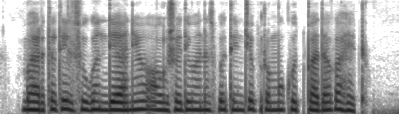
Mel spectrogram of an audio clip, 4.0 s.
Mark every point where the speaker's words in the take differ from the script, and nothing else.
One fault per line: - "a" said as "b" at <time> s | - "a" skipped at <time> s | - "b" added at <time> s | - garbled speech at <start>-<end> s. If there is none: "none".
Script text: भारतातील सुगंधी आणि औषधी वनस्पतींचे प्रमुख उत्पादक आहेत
none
